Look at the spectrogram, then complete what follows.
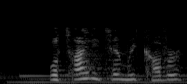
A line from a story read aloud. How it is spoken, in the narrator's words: Scrooge whispered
